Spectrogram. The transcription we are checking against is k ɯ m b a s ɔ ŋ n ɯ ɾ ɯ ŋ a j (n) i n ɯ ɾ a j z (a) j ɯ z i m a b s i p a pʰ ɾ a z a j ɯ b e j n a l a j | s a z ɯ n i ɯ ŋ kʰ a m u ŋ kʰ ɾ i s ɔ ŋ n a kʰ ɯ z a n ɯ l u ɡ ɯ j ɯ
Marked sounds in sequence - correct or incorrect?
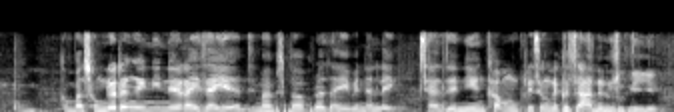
correct, correct

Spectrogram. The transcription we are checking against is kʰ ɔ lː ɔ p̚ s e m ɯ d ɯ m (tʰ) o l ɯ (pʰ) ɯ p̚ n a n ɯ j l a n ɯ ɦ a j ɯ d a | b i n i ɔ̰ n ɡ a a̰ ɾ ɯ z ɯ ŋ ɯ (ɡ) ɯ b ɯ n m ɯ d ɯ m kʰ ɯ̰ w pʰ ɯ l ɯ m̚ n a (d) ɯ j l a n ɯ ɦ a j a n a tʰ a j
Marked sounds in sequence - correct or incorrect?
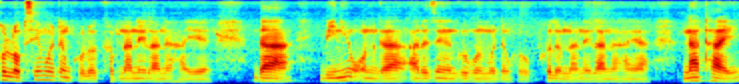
incorrect: kʰ, incorrect: kʰ, correct, incorrect: n

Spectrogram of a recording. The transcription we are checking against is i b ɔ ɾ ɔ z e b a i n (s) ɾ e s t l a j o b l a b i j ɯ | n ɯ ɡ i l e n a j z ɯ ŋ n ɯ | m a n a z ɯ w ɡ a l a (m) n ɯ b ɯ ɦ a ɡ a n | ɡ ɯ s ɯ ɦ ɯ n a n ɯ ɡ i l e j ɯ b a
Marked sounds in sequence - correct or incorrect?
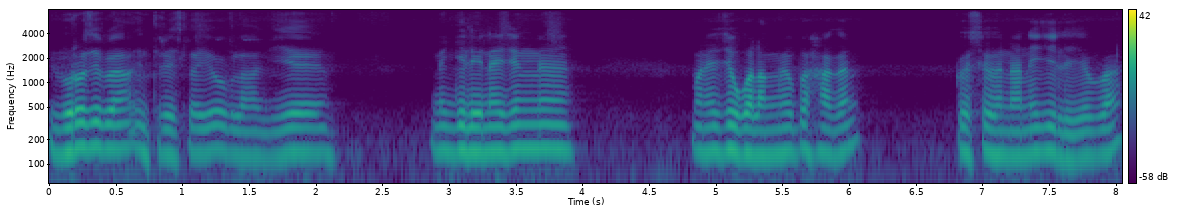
incorrect: t, incorrect: ŋ

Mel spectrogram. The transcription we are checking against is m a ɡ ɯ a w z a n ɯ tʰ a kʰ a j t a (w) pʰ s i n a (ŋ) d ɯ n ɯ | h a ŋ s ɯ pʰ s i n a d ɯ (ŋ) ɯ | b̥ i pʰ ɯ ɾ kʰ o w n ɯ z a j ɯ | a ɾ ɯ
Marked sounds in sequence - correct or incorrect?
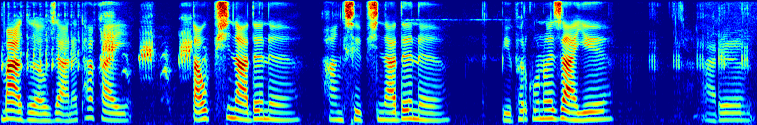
correct, incorrect: none, incorrect: n

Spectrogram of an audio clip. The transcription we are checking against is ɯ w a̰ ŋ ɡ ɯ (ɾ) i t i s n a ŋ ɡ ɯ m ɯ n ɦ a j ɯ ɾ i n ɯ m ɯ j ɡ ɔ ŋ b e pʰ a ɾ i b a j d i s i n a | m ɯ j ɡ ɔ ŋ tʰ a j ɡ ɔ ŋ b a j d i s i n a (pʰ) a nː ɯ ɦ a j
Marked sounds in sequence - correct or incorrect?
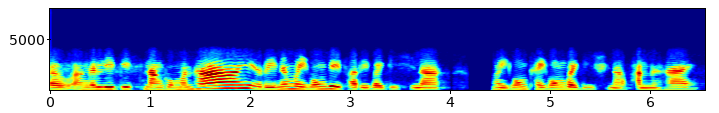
incorrect: l, correct

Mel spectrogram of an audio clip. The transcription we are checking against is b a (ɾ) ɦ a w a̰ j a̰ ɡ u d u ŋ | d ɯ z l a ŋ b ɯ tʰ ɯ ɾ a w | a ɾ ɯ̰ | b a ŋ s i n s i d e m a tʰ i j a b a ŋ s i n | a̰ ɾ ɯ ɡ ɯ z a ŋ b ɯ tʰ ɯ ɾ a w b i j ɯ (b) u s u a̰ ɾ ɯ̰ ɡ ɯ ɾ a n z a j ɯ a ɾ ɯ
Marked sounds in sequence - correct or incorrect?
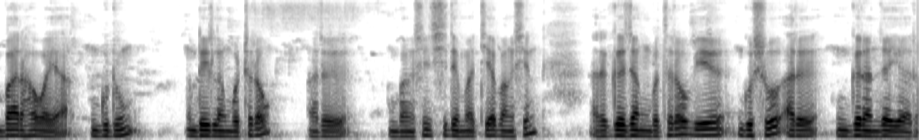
correct, incorrect: ɡ

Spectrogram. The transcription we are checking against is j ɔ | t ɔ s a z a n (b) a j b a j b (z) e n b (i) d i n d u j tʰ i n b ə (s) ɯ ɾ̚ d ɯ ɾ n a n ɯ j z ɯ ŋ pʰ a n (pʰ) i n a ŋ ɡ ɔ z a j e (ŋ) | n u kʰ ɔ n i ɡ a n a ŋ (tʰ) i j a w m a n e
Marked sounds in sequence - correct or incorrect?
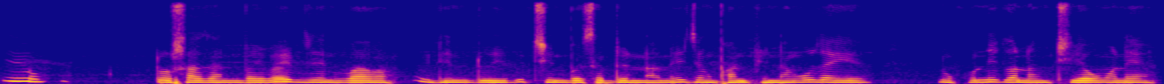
correct, correct, incorrect: a, correct, correct, incorrect: none, correct

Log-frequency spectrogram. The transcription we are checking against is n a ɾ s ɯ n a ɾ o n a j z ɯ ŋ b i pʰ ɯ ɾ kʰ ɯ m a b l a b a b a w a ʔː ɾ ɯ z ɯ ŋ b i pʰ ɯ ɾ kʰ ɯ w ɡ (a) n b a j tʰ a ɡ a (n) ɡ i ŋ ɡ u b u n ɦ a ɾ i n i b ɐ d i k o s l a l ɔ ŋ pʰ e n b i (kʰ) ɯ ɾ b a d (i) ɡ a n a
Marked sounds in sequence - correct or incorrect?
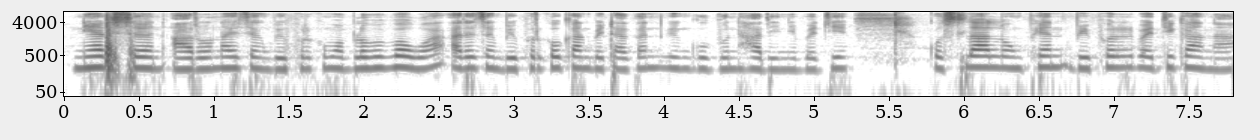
correct, correct, incorrect: pʰ, correct

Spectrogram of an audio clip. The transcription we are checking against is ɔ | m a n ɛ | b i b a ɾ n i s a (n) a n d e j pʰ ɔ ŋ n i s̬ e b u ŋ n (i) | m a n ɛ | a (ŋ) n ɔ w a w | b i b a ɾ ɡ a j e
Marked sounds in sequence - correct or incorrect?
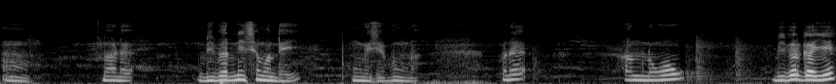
incorrect: m, incorrect: a, correct

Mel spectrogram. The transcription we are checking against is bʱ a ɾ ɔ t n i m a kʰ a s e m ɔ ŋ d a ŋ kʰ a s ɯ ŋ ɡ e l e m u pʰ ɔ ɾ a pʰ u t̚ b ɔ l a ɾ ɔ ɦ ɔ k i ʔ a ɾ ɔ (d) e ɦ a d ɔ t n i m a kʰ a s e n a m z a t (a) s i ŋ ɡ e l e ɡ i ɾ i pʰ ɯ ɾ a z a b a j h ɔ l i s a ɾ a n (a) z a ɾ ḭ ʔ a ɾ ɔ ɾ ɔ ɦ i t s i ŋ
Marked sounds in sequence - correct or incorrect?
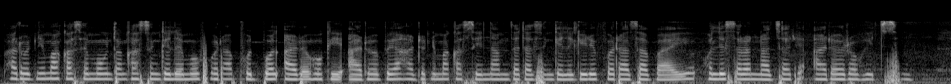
incorrect: b, correct, correct

